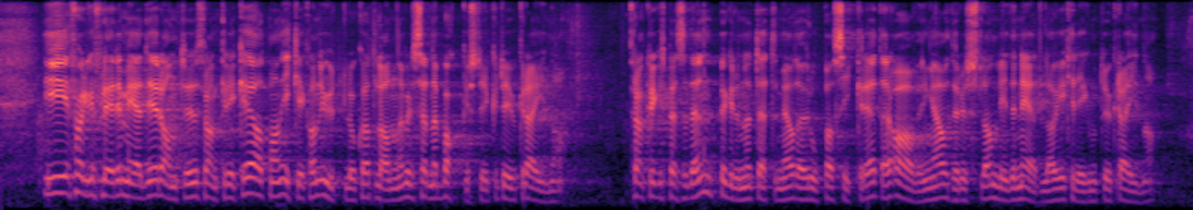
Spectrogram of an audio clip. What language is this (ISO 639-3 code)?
nor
